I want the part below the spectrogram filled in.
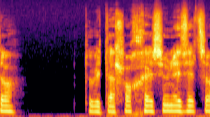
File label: "lloches", Welsh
